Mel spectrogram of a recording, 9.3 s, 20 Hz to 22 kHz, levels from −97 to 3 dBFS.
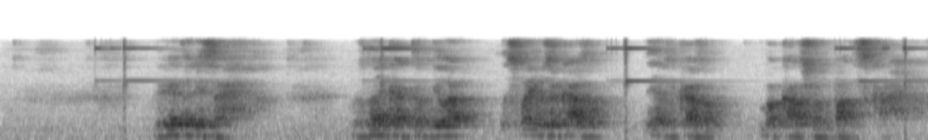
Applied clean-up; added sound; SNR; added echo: none; Bicycle bell; 13 dB; reverberation time 0.6 s.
